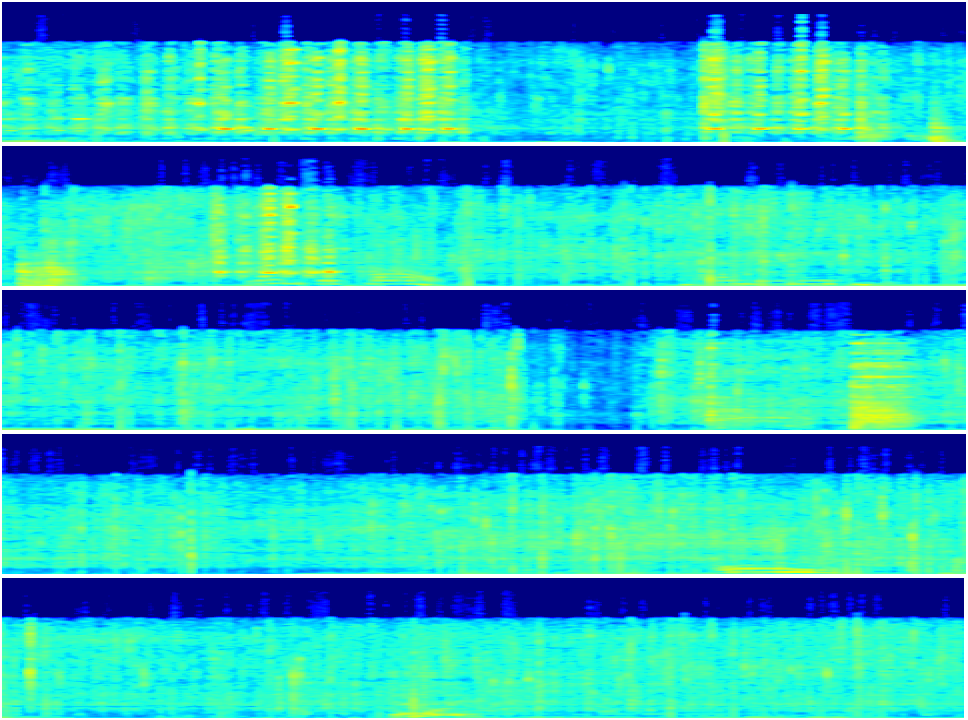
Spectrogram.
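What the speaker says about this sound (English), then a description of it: "I was scratching the pan with the" A fork scratches and scrapes across a Gotham Steel nonstick pan in repeated strokes over steady sizzling, with a few squeaky tonal squeals rising above the scraping.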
